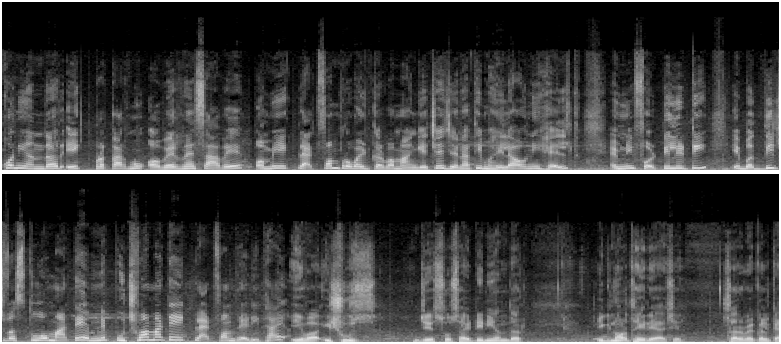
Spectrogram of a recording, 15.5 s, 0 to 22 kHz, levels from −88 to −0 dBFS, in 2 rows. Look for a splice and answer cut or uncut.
cut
